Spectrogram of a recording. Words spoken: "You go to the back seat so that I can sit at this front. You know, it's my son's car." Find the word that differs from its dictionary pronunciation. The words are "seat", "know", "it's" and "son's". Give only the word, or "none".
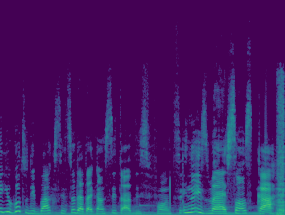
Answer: son's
